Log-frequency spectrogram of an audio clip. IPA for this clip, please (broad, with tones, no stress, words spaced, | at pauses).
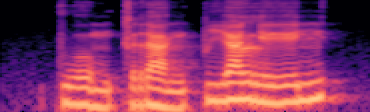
kwo˨˩mkra˨˩ŋ pi˦˥a̯ le˦˥n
